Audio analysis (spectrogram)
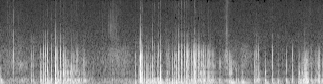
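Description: Steel pins are pushed into and scratched against the sides of a black foam microphone windscreen. Dense, crackly scratching comes in bursts with a low, rumbling texture, separated by brief quieter pauses.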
